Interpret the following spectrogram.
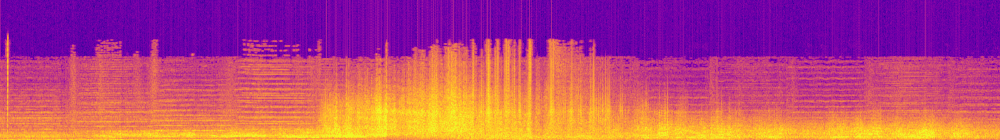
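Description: Dramatic background music, heavy with deep rumble for the first three seconds, then opening out into a fuller, brighter wash of sound.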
